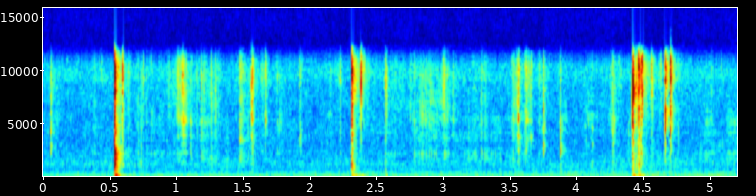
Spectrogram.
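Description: A craft knife blade scrapes and peels the coating off a small, solid oval soap bar, held in the hand, that is coated in silver and blue paint with copper glitter. Three sharp, bright scraping clicks stand out over a steady low rumble, with softer crackling scratches between them as the coating flakes away.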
